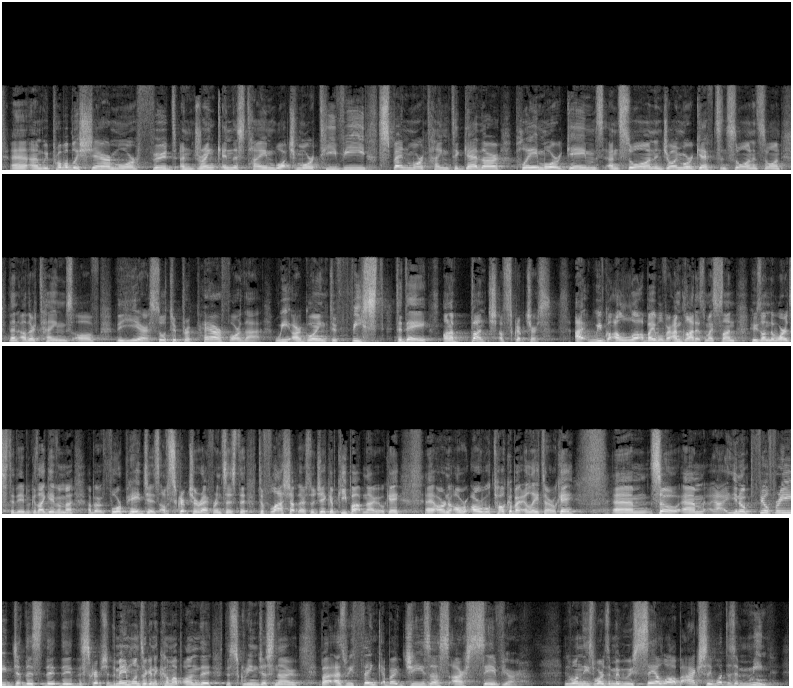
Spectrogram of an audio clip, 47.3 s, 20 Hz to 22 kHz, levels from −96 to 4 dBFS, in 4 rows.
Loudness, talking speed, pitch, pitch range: -20 LUFS, 200 wpm, 180 Hz, 160-200 Hz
